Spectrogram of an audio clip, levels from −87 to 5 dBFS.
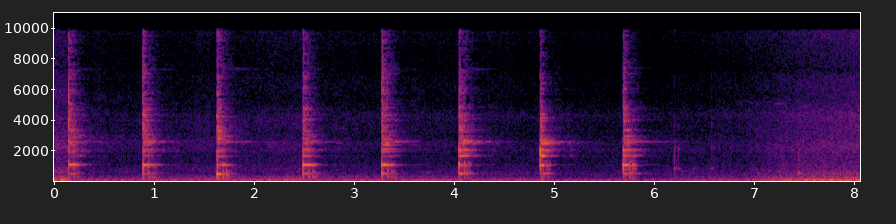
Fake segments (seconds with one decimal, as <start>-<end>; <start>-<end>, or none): none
